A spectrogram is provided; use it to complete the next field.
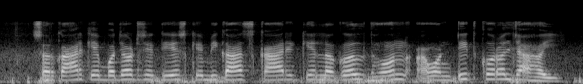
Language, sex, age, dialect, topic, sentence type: Magahi, male, 18-24, Central/Standard, banking, statement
